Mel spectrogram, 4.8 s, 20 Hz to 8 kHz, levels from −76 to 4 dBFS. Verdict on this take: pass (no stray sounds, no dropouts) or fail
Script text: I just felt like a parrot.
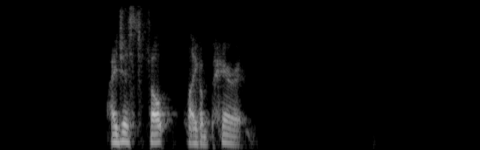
pass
